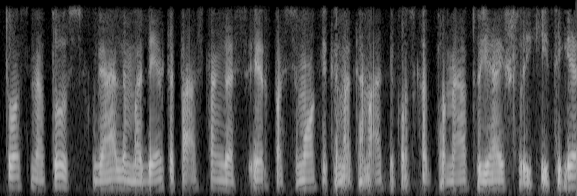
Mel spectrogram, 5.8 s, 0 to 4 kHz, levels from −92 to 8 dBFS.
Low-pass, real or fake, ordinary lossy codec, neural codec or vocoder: 3.6 kHz; real; AAC, 32 kbps; none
